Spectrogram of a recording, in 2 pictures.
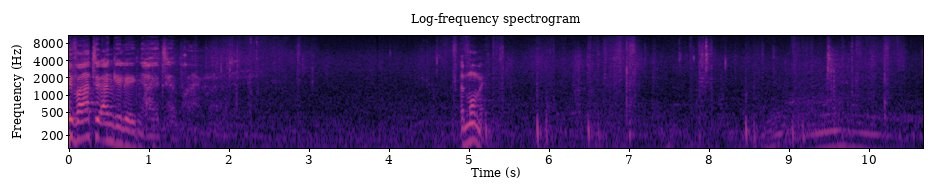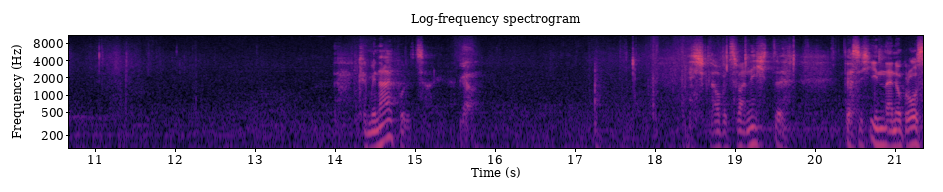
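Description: A man speaks in a low, firm voice close by.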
